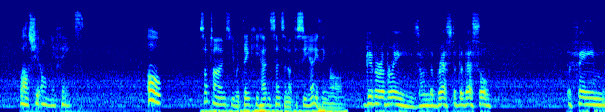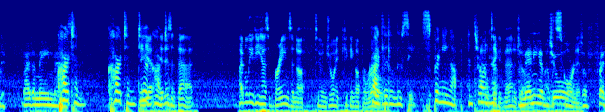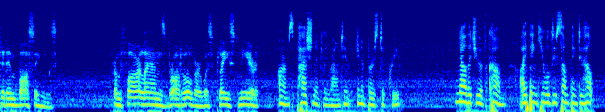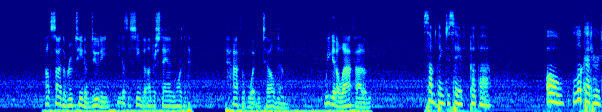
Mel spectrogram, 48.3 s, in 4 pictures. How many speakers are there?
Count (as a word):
three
